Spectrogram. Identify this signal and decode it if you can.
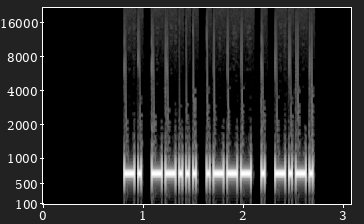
Morse code, heard as a keyed tone, about 34 wpm, 700 Hz. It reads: N7JEC
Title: USA Call Signs - 5 Characters - 2x Character Spacing - 35wpm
